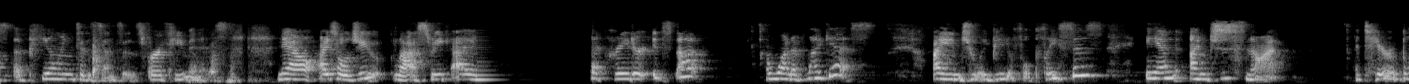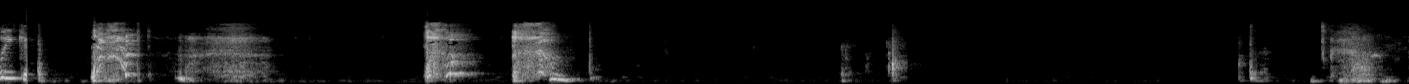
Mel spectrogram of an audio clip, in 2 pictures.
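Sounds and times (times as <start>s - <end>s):
speech: 0.1s - 5.0s, 5.9s - 12.9s, 13.6s - 14.6s
person coughing in harsh bursts: 15.0s - 15.6s, 18.4s - 19.8s.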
